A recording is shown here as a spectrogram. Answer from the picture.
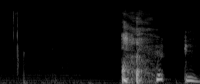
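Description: A woman coughs twice, a longer cough a little over a second in and a short one just before the end.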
